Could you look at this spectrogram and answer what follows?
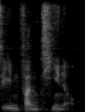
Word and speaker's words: Infantino: It's pronounced infantino.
